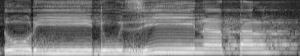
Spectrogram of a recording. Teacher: turi ada kasrah bertemu ya sukun 2 harokat mad tabi'i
